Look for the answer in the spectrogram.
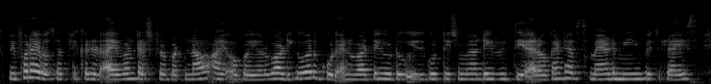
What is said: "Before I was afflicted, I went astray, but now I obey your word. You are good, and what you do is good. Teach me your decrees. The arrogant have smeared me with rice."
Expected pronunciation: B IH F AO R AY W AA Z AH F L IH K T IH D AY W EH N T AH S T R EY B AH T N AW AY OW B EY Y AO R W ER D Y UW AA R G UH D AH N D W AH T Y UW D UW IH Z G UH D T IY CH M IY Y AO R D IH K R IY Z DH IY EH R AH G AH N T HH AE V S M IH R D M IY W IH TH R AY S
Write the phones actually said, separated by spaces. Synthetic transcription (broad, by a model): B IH F AO R AY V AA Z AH P L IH K T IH D AY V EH N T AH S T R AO B AH T N AW AY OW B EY Y AO R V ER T Y UW AA R G UH D AH N D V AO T Y UW D UW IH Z G UH D T IY CH M IY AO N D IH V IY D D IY EH R AH G AH N T HH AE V S M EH L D M IY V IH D R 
